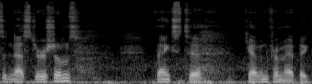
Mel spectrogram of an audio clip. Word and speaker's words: nasturtium: I learned how to pronounce it, nasturtiums, thanks to Kevin from Epic Gardening, to learn how to pronounce that, nasturtium.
